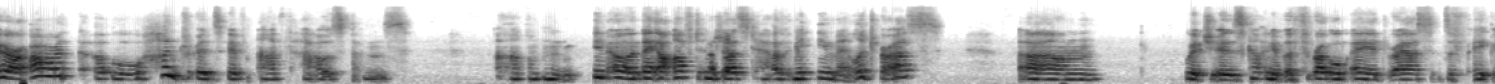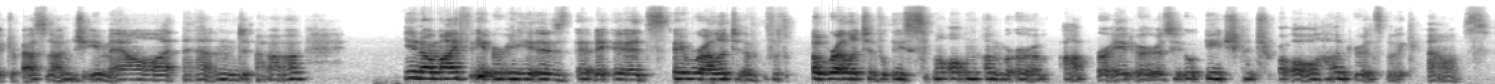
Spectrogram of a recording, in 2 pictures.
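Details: Adult woman with spasmodic dysphonia, which she says causes her voice to sound this way; severity varies from day to day, and she reports this is not a particularly good day; spasmodic dysphonia.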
